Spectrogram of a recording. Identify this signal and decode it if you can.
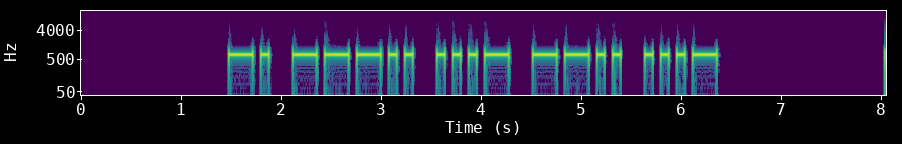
Morse code, heard as a keyed tone, about 15 wpm, 700 Hz. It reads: N8VZV
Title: USA Call Signs - 5 Characters - Repeated 3x - 15wpm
